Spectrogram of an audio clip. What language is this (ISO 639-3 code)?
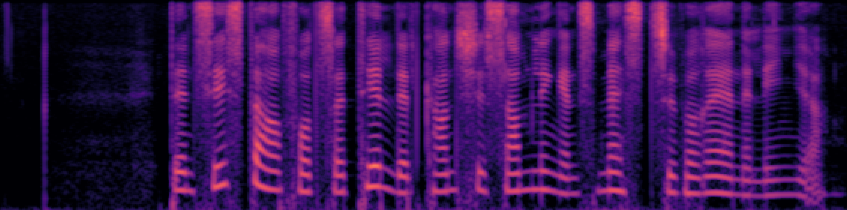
nor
